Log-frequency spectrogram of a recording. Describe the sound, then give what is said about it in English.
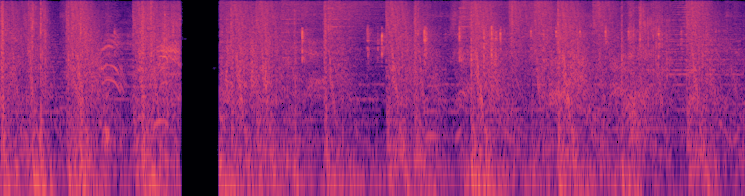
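Laser gun fire in a video game, as rapid bursts of zaps mixed with crashes, thuds and whooshes, loud and busy, broken by one brief silent gap before the barrage resumes. “Okay, those guys are firing laser guns at me.”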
